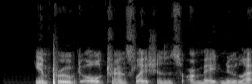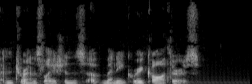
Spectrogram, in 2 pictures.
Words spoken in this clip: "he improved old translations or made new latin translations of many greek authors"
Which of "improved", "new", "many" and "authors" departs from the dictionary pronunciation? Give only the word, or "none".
none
